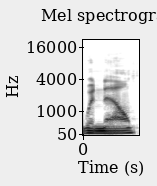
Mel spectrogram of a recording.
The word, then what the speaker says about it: Winell: how do you say your last name Marlene winnell winnell um and like learning about stuff like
